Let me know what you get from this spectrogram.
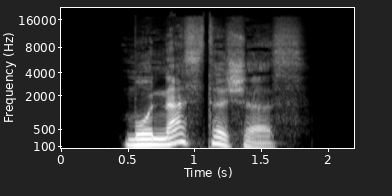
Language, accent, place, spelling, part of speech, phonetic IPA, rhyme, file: German, Germany, Berlin, monastisches, adjective, [moˈnastɪʃəs], -astɪʃəs, De-monastisches.ogg
- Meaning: strong/mixed nominative/accusative neuter singular of monastisch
